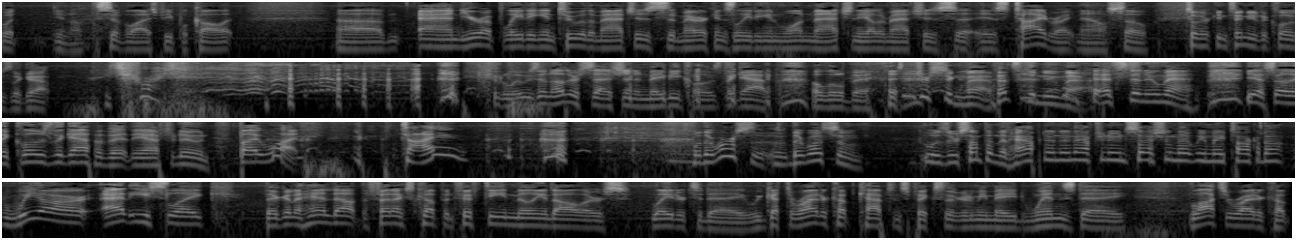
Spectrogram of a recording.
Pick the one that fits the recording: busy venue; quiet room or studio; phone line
busy venue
